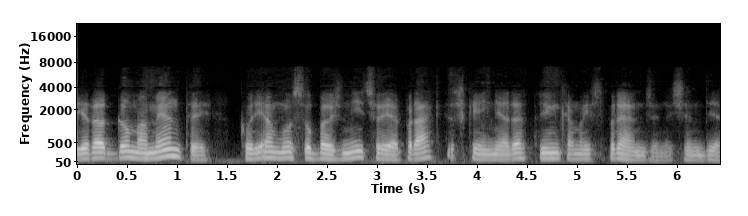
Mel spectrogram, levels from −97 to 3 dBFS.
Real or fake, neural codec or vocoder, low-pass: fake; codec, 16 kHz, 1.1 kbps, Voila-Tokenizer; 7.2 kHz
